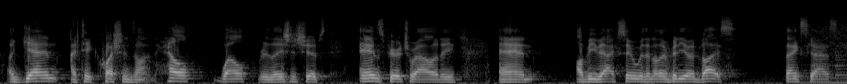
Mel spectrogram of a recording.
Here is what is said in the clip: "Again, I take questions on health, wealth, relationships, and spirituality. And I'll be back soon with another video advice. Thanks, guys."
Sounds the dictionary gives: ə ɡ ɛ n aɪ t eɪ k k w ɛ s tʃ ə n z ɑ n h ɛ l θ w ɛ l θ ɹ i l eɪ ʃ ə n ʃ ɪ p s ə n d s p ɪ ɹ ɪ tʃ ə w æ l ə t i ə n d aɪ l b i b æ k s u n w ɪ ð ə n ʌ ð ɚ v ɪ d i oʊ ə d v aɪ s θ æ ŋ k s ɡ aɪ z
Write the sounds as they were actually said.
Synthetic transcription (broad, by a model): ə ɡ ɛ n aɪ t eɪ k k w ɛ s tʃ ə n z n h ɛ l θ w ɛ l θ ɹ i l eɪ ʃ ə n ʃ ɪ p s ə n s p ɪ ɹ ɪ tʃ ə æ l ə t i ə n aɪ l b i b æ k s u n w ɪ ð ə n ʌ ð ɚ v ɪ d i oʊ ə d v aɪ s θ æ ŋ k s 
